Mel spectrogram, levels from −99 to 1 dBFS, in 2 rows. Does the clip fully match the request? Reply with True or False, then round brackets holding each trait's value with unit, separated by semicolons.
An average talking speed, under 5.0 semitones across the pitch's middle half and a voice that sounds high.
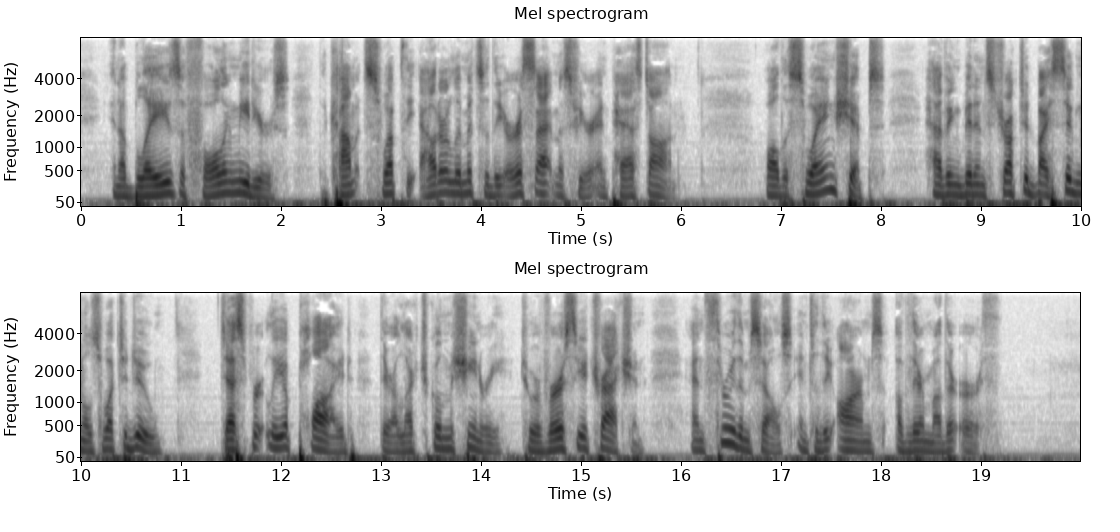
False (150 wpm; 4.4 semitones; 130 Hz)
